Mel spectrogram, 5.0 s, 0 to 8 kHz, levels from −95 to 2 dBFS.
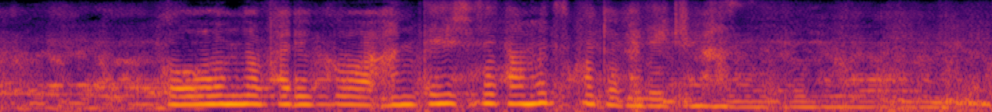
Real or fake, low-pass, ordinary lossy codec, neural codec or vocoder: fake; none; none; codec, 16 kHz, 2 kbps, FreqCodec, smaller model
